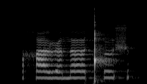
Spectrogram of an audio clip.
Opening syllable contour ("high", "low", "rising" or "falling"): high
